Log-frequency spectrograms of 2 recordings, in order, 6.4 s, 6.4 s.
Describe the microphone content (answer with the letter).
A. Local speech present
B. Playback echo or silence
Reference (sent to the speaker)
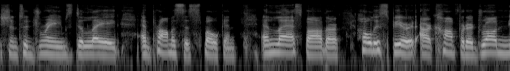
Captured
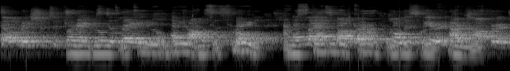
A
